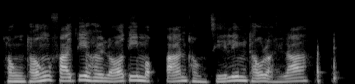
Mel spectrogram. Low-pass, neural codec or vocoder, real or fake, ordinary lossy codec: 10.8 kHz; none; real; Opus, 16 kbps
